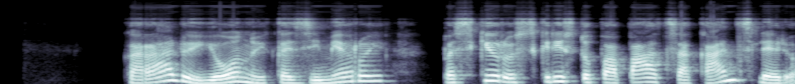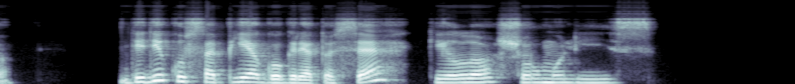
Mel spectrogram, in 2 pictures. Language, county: Lithuanian, Panevėžys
